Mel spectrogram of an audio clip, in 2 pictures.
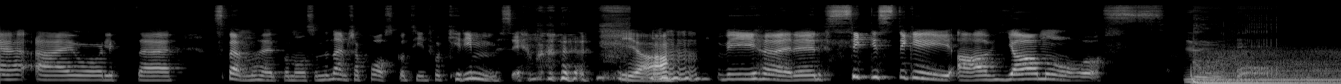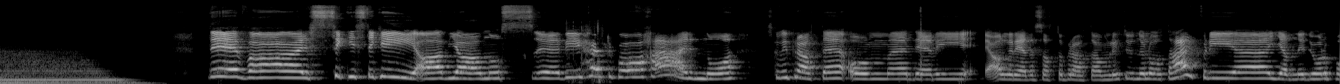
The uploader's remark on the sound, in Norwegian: vi innser også at lyden er for dårlig for lufta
